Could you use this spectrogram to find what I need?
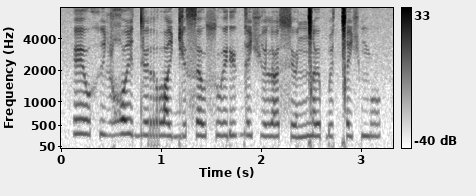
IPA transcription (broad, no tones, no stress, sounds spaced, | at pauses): e ʊ̯ x ɨ ʎ ʁʷ i d ʏ r lˠ i ɟ ɨ s ə sʷ ɨ ɪ̯ ɾʲ ɨ ɡ ɛ ç ʏ l œ s ʏ ŋ͡ǀ ɘ ɓ ɘ ǀ e ç m u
